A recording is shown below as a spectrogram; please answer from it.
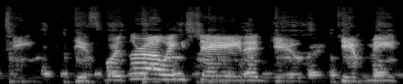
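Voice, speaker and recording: Music plays in the background as a woman presents a kids' story time, theatrical and exclamatory, with bits of song and a campy drag-style sass. Her voice is lowish and slow.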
